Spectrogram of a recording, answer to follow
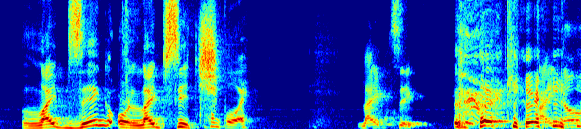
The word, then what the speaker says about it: Leipzig: I'm from Berlin, I would say Leipzig.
